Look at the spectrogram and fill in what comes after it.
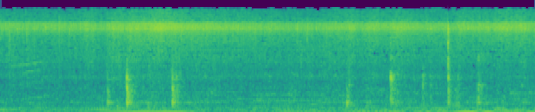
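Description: Chopped capsicum, tomato and green chilli sizzling in a non-stick kadhai while a wooden spatula stirs in turmeric. There is a steady hiss of frying, with the spatula knocking and scraping against the pan several times.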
